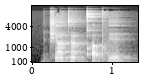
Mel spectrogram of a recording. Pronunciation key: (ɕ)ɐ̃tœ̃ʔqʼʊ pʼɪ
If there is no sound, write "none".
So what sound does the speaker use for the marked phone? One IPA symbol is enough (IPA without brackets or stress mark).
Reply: t͡ʃ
